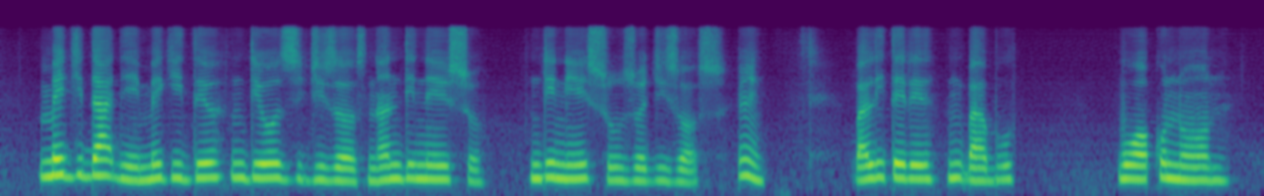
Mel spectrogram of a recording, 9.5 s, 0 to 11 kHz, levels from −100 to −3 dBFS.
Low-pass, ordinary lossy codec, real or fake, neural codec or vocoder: 7.2 kHz; none; fake; codec, 16 kHz, 0.3 kbps, FocalCodec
